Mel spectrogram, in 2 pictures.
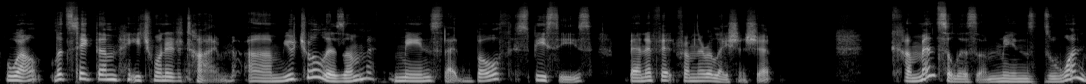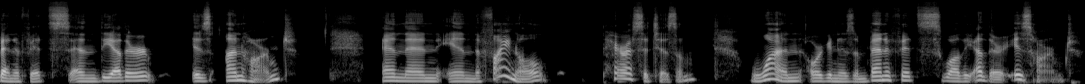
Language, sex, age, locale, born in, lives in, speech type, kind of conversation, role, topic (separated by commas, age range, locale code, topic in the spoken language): English, female, 60-64, en-US, United States, United States, read, expert-assistant, expert, What is the role of symbiosis in nature?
